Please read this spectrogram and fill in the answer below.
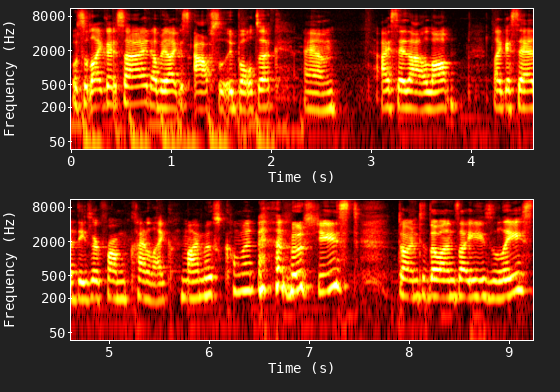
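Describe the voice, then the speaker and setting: A woman speaks fairly quickly with a Northern Irish accent. Her voice sits at medium pitch with ordinary variation. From Northern Ireland. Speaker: van-life vlogger and musician. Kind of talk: casual talk to camera. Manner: upbeat, jokey.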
